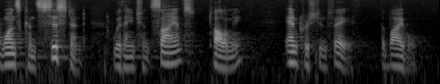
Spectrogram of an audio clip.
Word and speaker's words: Ptolemy: the ancient Greek scientists Ptolemy spelled with a p right and by theologians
